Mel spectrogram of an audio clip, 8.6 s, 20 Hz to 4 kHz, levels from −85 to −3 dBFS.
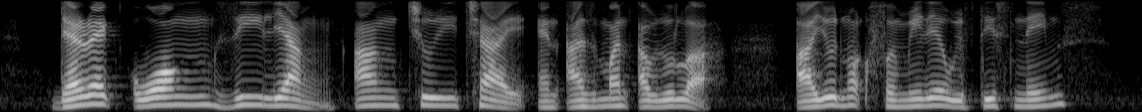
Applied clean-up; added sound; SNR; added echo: none; none; none; none.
